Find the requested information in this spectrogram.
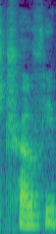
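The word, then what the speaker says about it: trofie: used the Trader Joe's trophy pasta t r o f i e I think that's how you say it instead of orzo because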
